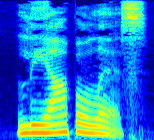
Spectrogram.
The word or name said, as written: Leopolis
